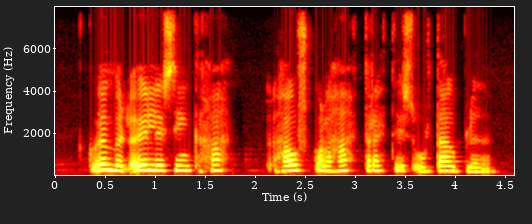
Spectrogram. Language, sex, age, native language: Icelandic, female, 40-49, Icelandic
